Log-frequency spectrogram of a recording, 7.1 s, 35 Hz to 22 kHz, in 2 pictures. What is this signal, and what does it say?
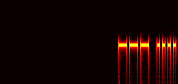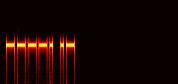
Morse code, heard as a keyed tone, about 22 wpm, 700 Hz. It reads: OH9A
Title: DXCC-100 Call Signs - 4 Characters - Repeated 2x - 22wpm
